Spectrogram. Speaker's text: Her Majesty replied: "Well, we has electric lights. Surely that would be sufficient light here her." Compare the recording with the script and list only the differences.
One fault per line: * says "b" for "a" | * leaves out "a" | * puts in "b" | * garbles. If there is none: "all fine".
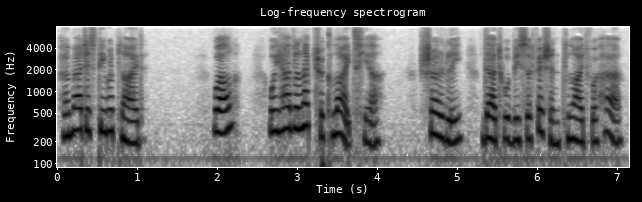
* says "have" for "has"
* puts in "here"
* says "for" for "here"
